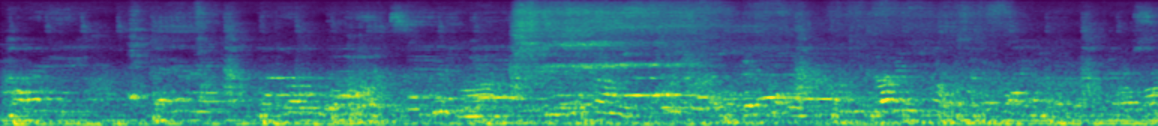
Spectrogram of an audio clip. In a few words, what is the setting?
cafe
